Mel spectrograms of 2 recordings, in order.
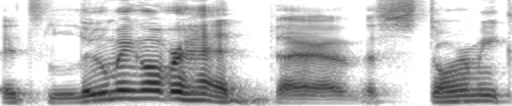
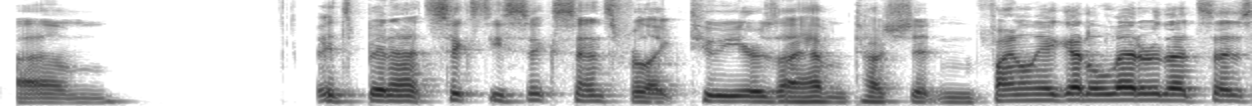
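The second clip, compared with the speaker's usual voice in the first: usual speaking voice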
